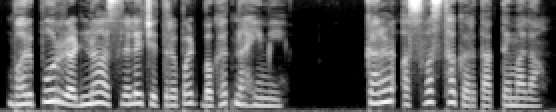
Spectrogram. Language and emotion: Marathi, sad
